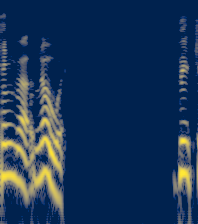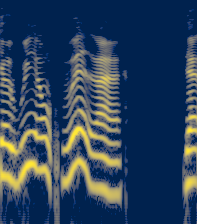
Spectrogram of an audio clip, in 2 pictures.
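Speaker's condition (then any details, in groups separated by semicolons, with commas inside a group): Cerebral palsy; from birth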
